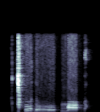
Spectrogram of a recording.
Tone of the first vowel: high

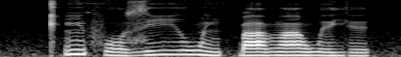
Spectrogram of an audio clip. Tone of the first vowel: high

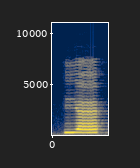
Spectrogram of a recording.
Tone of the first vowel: high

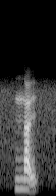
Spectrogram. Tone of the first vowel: falling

